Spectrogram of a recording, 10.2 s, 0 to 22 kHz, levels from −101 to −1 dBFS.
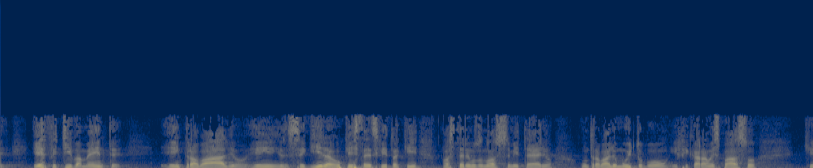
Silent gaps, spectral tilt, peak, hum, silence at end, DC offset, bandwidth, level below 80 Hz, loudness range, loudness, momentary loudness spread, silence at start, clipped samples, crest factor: none; -6 dB/octave; -24 dBFS; none; 0 s; under 0.1%; 7.2 kHz; -74 dBFS; 4 LU; -43 LUFS; 11 LU; 0 s; under 0.1%; 20 dB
